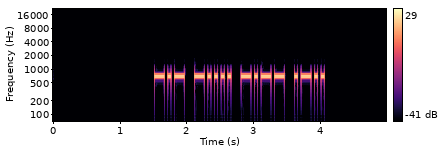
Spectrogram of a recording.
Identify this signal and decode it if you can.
Morse code, heard as a keyed tone, about 25 wpm, 700 Hz. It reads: K6YL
